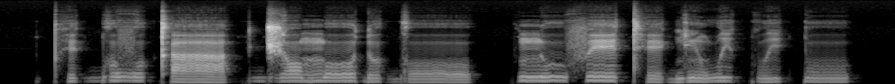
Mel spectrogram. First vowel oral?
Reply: yes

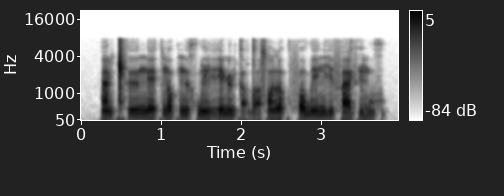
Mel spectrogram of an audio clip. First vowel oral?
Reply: no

